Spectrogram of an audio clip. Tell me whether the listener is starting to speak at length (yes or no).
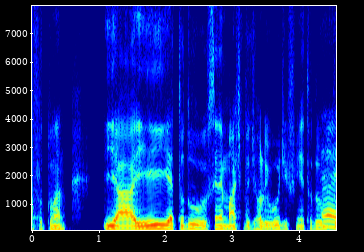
yes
